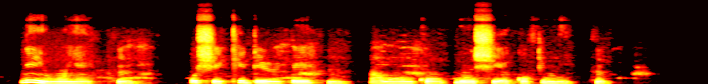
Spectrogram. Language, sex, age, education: Yoruba, female, 15-29, tertiary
